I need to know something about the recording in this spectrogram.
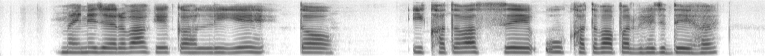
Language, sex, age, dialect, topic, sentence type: Magahi, female, 51-55, Central/Standard, banking, question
